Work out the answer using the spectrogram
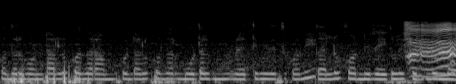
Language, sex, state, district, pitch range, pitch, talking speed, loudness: Telugu, female, Andhra Pradesh, Guntur, 240-250 Hz, 245 Hz, 185 wpm, -29 LUFS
